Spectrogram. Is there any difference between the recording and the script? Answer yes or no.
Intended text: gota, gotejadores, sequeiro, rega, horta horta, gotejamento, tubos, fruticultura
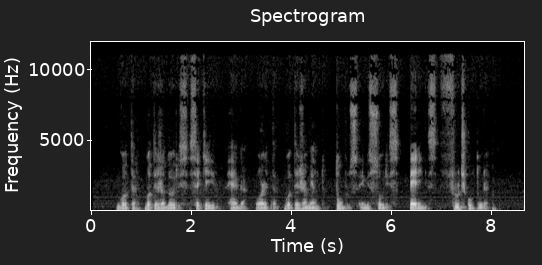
yes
